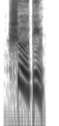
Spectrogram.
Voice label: "设定", Chinese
